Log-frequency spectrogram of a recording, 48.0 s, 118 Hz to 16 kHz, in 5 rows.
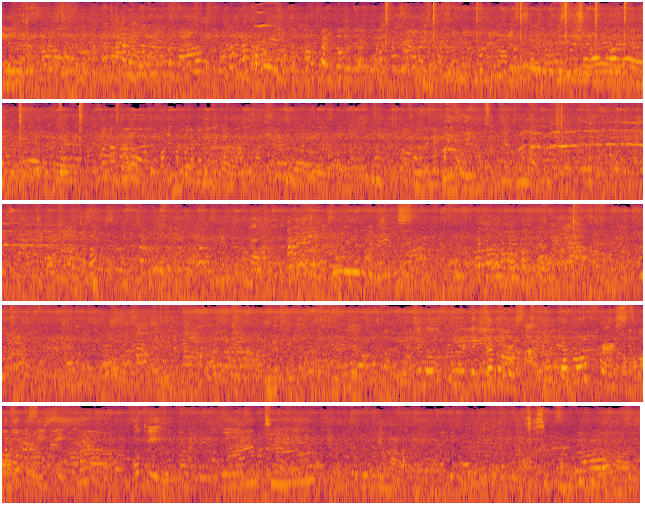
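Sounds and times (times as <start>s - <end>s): crowd babble: 0.0s - 48.0s.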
